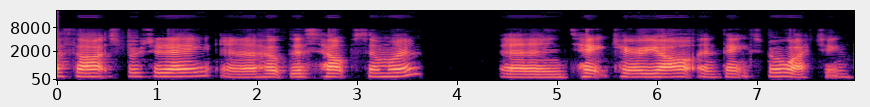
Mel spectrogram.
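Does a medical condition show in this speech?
Yes: ALS.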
